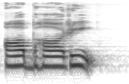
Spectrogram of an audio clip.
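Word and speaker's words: Abhari (आभारी): It's spelled as Dhanyawad, and the word grateful is commonly said as Abhari, Abhari. These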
